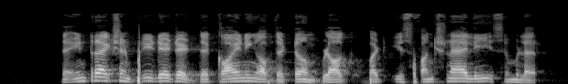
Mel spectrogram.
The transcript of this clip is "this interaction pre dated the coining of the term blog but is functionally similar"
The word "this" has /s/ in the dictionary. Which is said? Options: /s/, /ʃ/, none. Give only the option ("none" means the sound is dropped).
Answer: none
